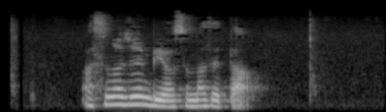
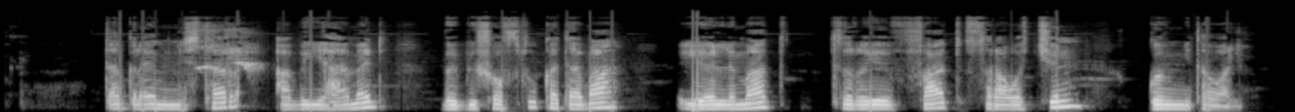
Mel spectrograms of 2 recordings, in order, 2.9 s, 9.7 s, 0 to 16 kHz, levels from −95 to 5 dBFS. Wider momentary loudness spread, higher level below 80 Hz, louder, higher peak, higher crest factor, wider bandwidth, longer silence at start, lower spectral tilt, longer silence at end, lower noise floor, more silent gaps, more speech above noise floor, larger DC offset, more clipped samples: first, 25 LU vs 9 LU; second, -84 dBFS vs -48 dBFS; second, -28 LUFS vs -17 LUFS; second, -14 dBFS vs 0 dBFS; about the same, 16 dB vs 16 dB; first, 11 kHz vs 9.2 kHz; second, 0.1 s vs 0.8 s; second, -5 dB/octave vs -6.5 dB/octave; first, 1 s vs 0.4 s; about the same, -65 dBFS vs -65 dBFS; neither; second, 38 dB vs 49 dB; neither; neither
